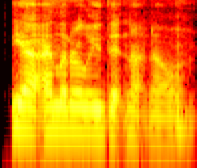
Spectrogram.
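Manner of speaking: ordinary talk, nothing marked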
